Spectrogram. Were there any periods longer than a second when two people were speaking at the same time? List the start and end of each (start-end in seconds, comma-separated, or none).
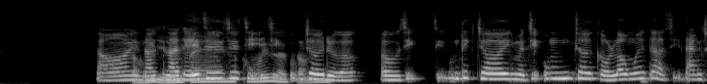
1.3-3.3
